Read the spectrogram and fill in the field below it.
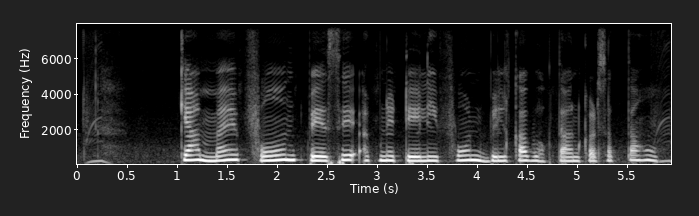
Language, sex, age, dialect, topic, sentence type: Hindi, female, 25-30, Awadhi Bundeli, banking, question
